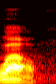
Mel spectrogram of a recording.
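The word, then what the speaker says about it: Lowe: It's spelled low, but it's pronounced yeah. Lau.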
